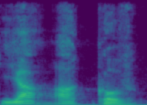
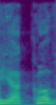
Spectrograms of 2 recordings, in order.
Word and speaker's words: יעקב: Et c'est pour ça qu'il s'appelle donc Yaakob, Jacob. Le nom de Yakob en hébreu s'écrit le yode pour ceux qui font de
